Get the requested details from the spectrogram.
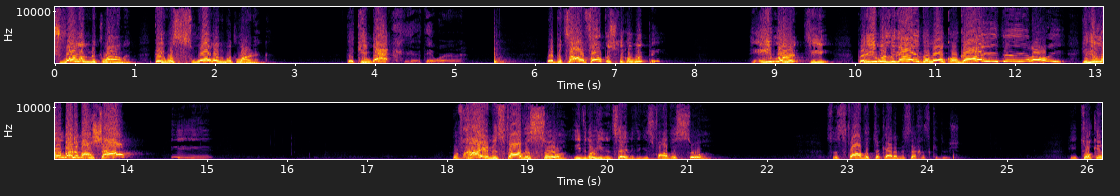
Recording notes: Shiur recorded in Yeshivas Ohr Reuven, Monsey NY.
